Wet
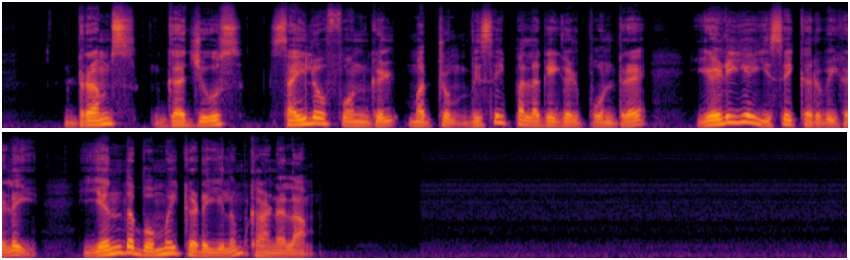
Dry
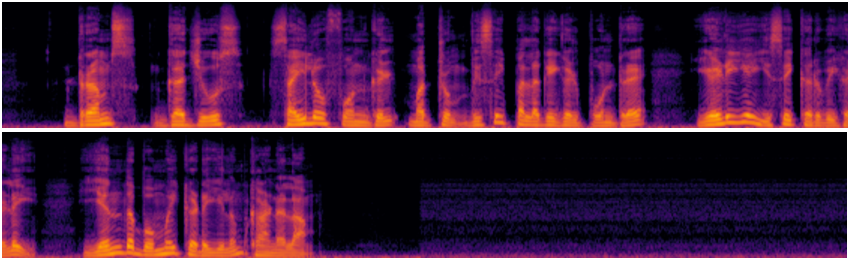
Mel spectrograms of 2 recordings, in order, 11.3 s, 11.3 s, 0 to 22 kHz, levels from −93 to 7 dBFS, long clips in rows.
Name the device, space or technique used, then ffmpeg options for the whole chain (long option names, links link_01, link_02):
smiley-face EQ: -filter_complex "[0:a]highpass=170,asettb=1/sr,asplit=3[link_01][link_02][link_03];[link_01]atrim=end=2.404[link_04];[link_02]atrim=start=2.4:end=3.82,asetpts=PTS-STARTPTS,afade=type=in:duration=0.004:curve=qsin,afade=type=out:start_time=1.416:duration=0.004:curve=qsin,highshelf=frequency=5400:gain=-5.5[link_05];[link_03]atrim=start=3.816[link_06];[link_04][link_05]acrossfade=duration=0.004:curve1=hsin:curve2=qsin[link_07];[link_07][link_06]acrossfade=duration=0.004:curve1=qsin:curve2=hsin,lowshelf=frequency=100:gain=5,equalizer=frequency=1100:width_type=o:width=2:gain=-4.5,highshelf=frequency=6400:gain=7.5"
